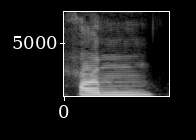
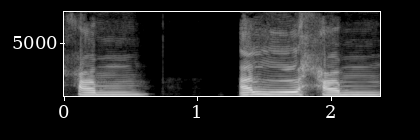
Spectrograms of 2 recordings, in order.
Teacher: আলহামদু, হামজা লাম জবর আল, আল, হামিম জবর হাম, হাম, হার আওয়াজটা গলার ভিতর থেকে চিকুন হয়ে বের হবে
